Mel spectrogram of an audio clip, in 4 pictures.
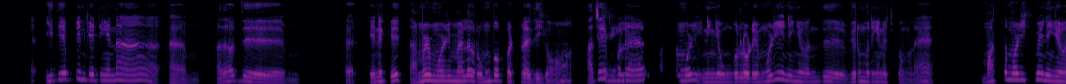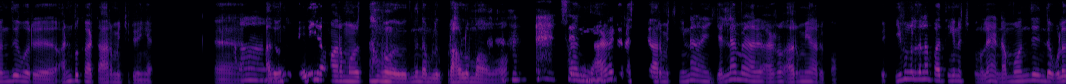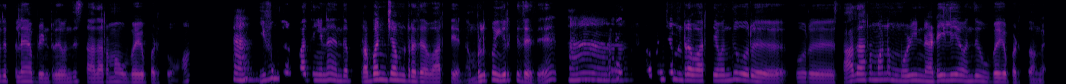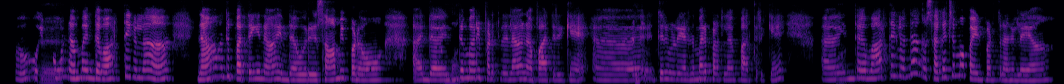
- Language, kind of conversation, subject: Tamil, podcast, மொழி வேறுபாடு காரணமாக அன்பு தவறாகப் புரிந்து கொள்ளப்படுவதா? உதாரணம் சொல்ல முடியுமா?
- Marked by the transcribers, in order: other background noise; laughing while speaking: "தான் வந்து நம்மளுக்கு ப்ராப்ளம் ஆவும்"; "ஆகும்" said as "ஆவும்"; laugh; drawn out: "ஆ"; drawn out: "அ"; "கண்டிப்பா" said as "கண்டிப்"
